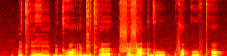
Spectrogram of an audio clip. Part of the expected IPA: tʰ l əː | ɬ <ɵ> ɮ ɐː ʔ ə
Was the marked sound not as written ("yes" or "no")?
yes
